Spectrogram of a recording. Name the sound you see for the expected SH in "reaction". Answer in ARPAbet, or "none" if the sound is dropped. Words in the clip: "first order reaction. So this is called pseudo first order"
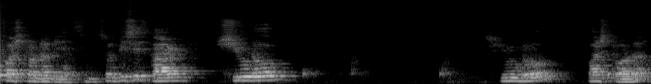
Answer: S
